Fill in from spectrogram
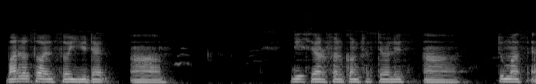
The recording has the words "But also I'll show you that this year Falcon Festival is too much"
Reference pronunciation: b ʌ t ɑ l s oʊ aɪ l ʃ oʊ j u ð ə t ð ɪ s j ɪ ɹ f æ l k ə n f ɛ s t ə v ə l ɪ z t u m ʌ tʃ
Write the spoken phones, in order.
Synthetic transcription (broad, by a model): b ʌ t ɑ l s oʊ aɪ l s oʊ j u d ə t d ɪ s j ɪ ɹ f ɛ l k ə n f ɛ s t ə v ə l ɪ s t u m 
